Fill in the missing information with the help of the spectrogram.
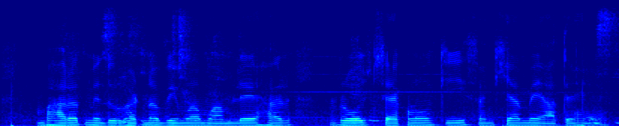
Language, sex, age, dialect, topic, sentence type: Hindi, male, 31-35, Marwari Dhudhari, banking, statement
